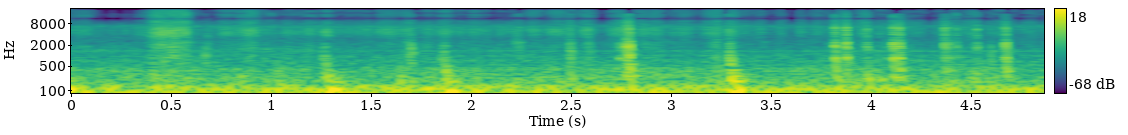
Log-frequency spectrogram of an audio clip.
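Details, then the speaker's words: Changan Uni-S driving: sharp, irregular plastic clicks over steady road rumble, from sunroof headliner trim whose clips have come loose from the roof; fixed by snapping the clips back in around the sunroof. "Это происходит потому, что ваша отделка просто не прикреплена к потолку."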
